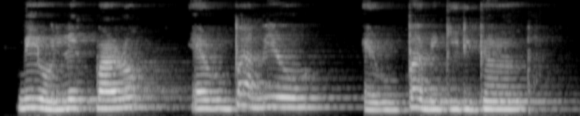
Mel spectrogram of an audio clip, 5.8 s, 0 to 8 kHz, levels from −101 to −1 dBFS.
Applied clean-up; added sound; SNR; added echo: none; none; none; reverberation time 0.7 s.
